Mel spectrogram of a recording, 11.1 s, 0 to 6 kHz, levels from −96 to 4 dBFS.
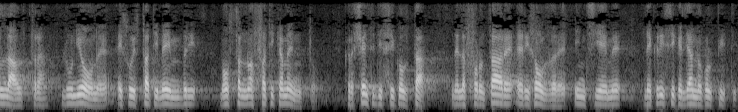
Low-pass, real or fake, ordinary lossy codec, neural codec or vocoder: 5.4 kHz; real; none; none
